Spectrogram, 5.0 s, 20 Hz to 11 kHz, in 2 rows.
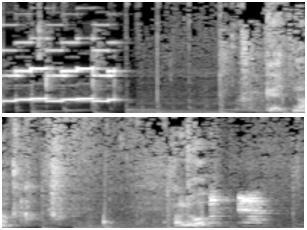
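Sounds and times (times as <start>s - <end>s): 
telephone with bright melodic electronic ringtone: 0.0s - 1.2s
speech: 2.3s - 2.8s, 3.9s - 4.5s.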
